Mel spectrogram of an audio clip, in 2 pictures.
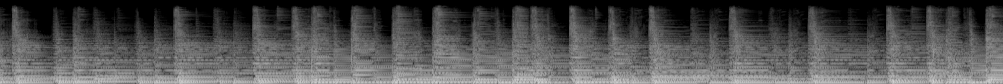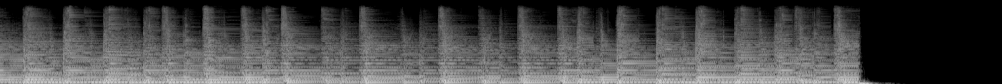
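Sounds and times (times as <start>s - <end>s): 
guitar loop: 0.0s - 18.8s.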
